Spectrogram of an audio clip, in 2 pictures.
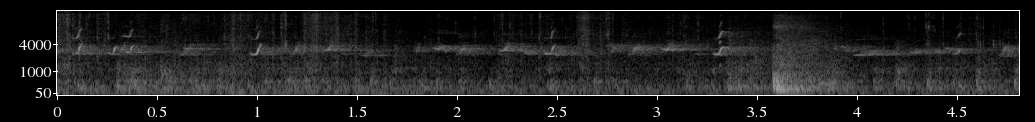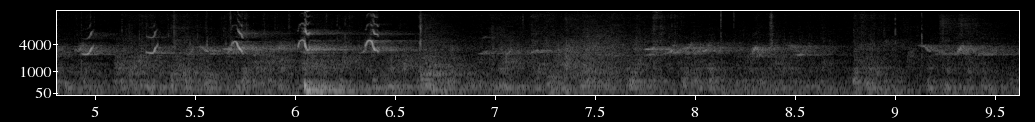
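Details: Relaxing chicken chirping, dense high peeps from many birds, around three a second, some sliding upward, over rustling and a couple of thumps.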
